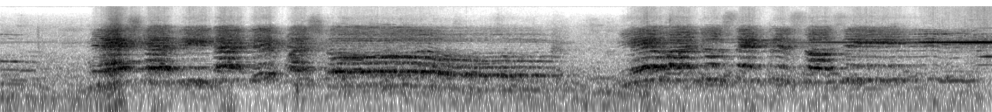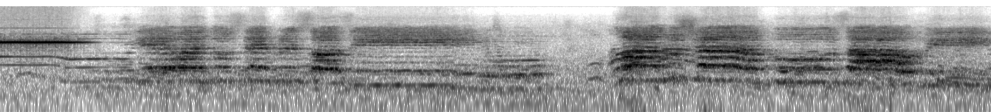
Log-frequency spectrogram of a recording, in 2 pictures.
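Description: Children's choir singing cante alentejano unaccompanied, in phrases with short breaks between them; one long held note near the middle is the loudest point.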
